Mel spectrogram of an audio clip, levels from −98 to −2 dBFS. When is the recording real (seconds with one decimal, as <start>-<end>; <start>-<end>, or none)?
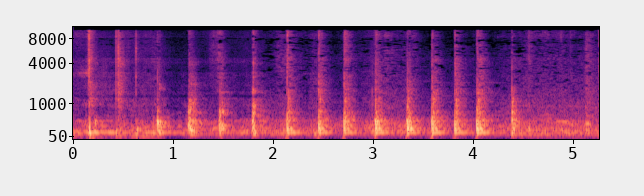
1.9-5.3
